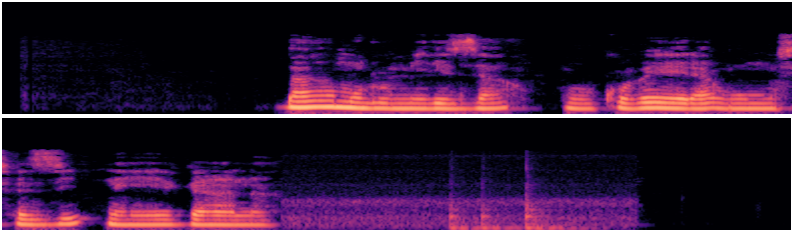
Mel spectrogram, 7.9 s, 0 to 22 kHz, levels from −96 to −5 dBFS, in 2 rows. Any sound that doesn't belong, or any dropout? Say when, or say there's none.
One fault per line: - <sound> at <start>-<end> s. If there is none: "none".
- thud at 6.2-7.0 s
